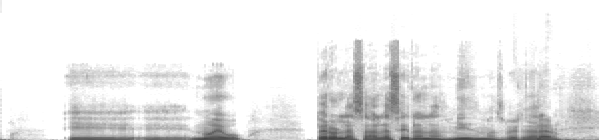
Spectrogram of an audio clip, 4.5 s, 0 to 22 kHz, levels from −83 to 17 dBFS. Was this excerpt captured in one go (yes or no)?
yes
